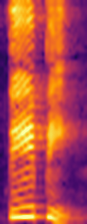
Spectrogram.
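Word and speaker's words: तेऽपि: तेपि ते धन अपि, ते वो भी, अर्थ में अपन अवग्रह को अ लेते हैं लेकिन उच्चारण में नहीं।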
